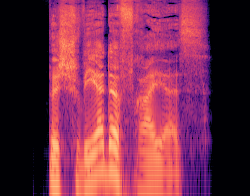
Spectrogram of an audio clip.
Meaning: strong/mixed nominative/accusative neuter singular of beschwerdefrei
- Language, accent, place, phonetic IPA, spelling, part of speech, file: German, Germany, Berlin, [bəˈʃveːɐ̯dəˌfʁaɪ̯əs], beschwerdefreies, adjective, De-beschwerdefreies.ogg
